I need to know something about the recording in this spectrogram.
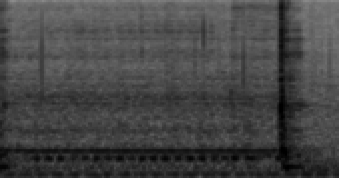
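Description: Background music in a quiet passage: a faint held note, with a sharp click near the end.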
